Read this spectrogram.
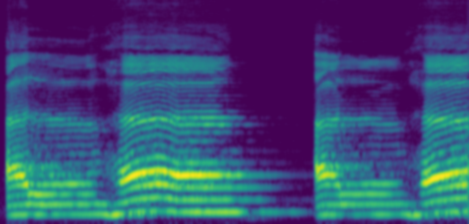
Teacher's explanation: kalau fathahnya tegak berdiri bacanya panjang atau mad. Panjangnya berapa? Dua harakat. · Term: fathah berdiri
